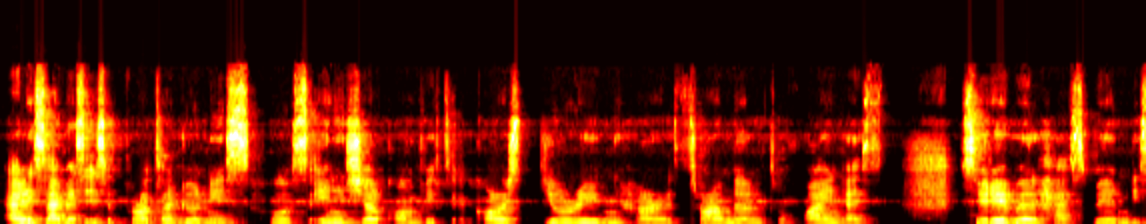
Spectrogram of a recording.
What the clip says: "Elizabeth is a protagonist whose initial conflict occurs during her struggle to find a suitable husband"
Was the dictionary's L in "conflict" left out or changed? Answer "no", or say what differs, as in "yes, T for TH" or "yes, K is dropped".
yes, L is dropped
